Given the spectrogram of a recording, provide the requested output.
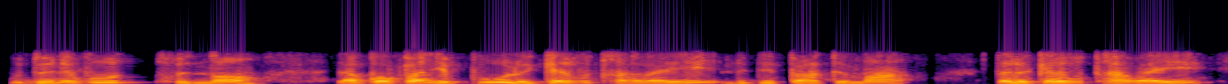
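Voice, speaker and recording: Halting man on a tinny call. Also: a little high, steady tone. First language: English. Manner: halting, searching for French words. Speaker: conference speaker. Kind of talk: online workshop talk. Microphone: video call. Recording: tinny phone-like call audio.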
